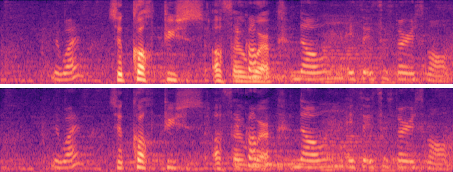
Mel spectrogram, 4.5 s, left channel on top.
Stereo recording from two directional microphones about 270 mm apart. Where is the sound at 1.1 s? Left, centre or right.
Left.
